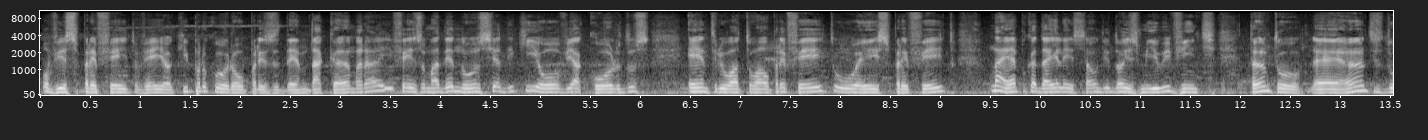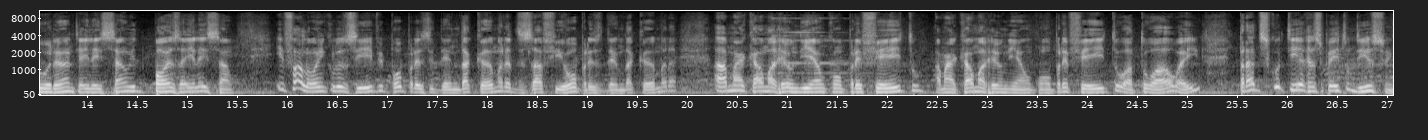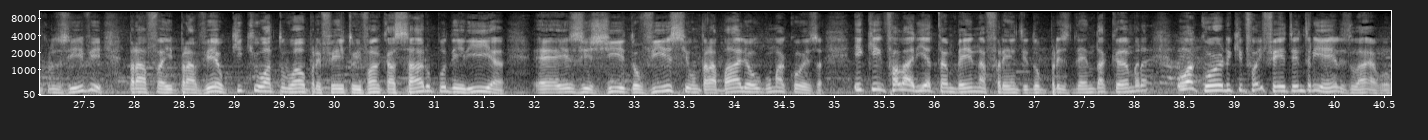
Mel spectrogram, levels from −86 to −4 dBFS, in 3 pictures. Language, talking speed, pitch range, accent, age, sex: Portuguese, 165 wpm, 125-155 Hz, Brazilian, 60-79, male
